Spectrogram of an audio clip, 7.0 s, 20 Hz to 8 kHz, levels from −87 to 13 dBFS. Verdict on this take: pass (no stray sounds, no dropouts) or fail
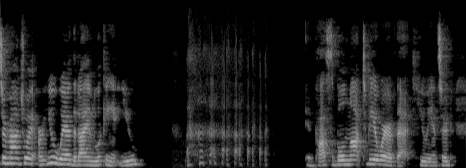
fail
